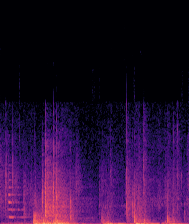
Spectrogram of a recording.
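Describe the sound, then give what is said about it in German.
A loud thunk as a door flies open, followed by a few heavy stomping steps at an uneven pace as a man walks in. No one speaks. “In diesem Augenblick flog die Tür auf und Herr Sauerlich stapfte herein.”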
